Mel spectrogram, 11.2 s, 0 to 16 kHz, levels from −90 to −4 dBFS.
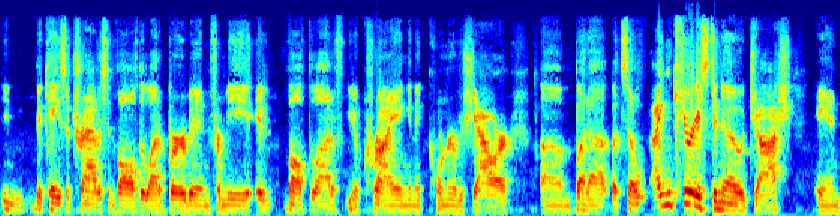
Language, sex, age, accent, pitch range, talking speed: English, male, 30-49, American, 100-125 Hz, 200 wpm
